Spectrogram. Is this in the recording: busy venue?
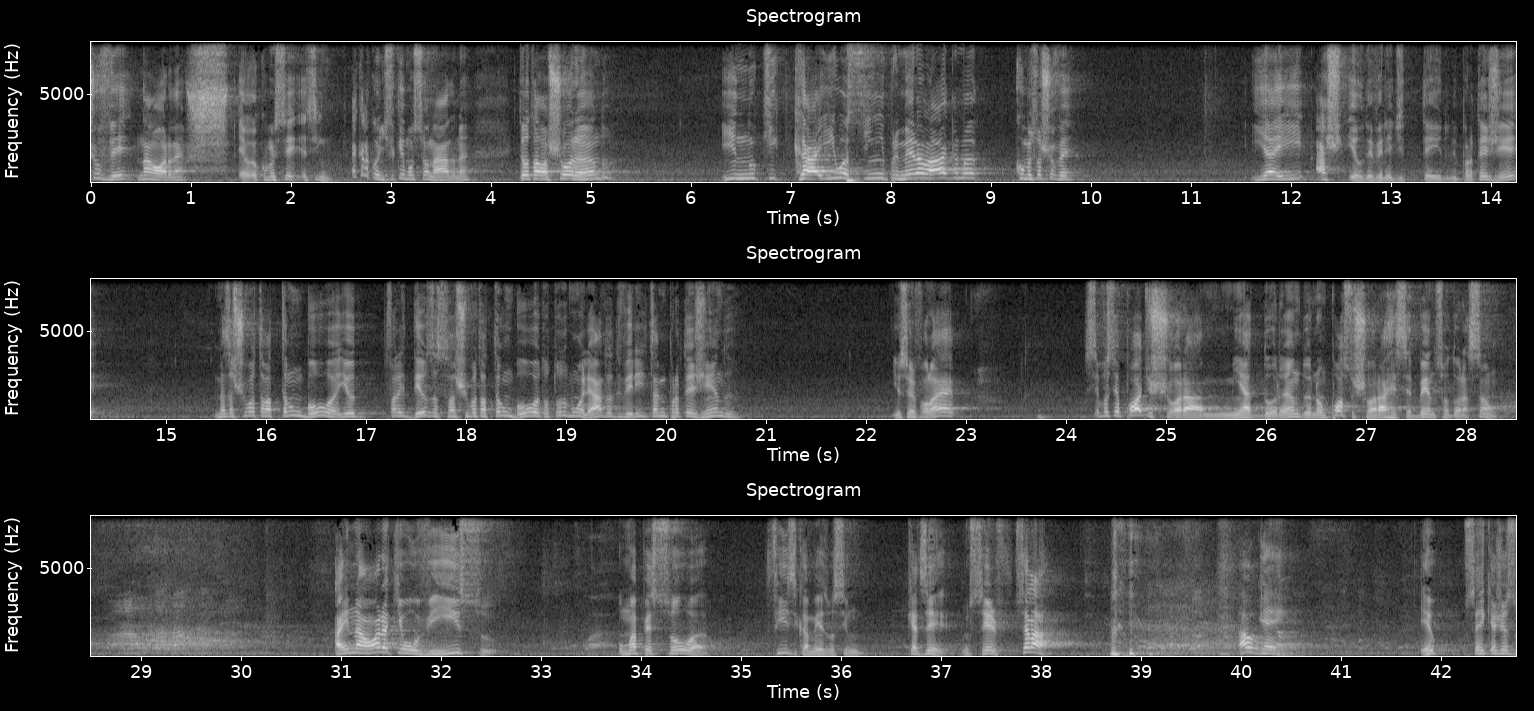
yes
